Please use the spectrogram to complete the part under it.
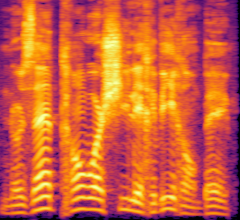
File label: "nosainstranvoichi", patois jura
